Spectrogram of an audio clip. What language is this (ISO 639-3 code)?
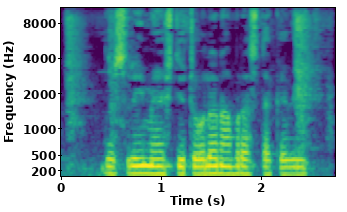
pus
